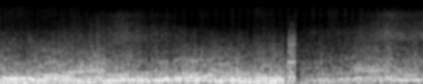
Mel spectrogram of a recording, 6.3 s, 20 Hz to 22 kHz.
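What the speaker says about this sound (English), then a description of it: "Nudes is driving a 2003 Ferrari 575M Maranello" A 2003 Ferrari 575M Maranello's engine drones loudly and steadily in a racing video game, its pitch rising and falling through gear changes with a brief sharp dip partway through.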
